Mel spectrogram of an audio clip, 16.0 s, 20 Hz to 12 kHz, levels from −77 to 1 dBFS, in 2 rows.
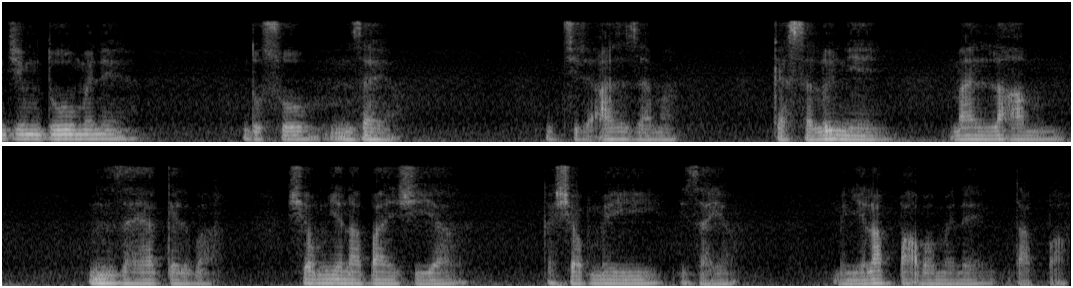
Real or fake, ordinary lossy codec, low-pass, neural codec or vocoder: fake; MP3, 48 kbps; 7.2 kHz; codec, 16 kHz, 0.4 kbps, LongCat-Audio-Codec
